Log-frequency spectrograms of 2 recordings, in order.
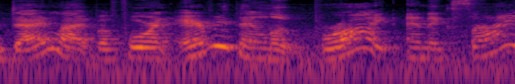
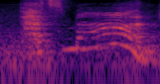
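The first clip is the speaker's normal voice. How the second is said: excited; 9 semitones higher, 6 dB quieter than usual. Acted. Owlet hears her hoot.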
